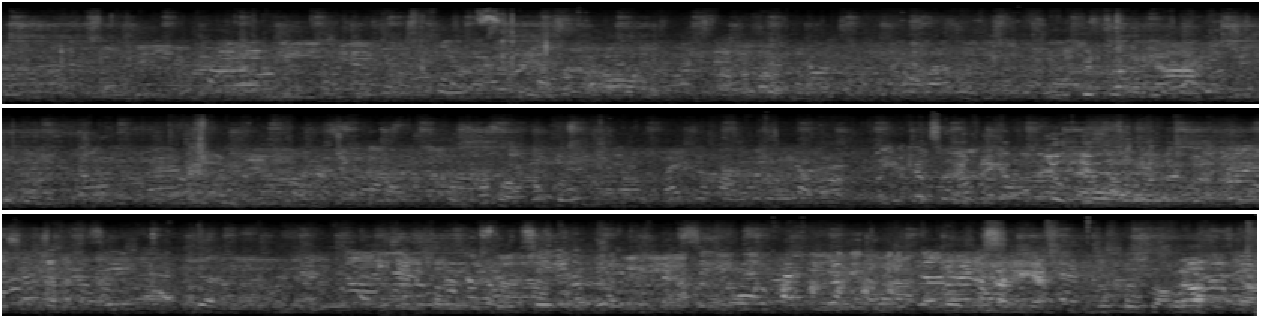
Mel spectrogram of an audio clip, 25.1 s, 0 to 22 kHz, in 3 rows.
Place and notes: L'Aquila, Piazza Chiarino - 2017-06-08 05-Pzza Chiarino
L'Aquila AQ, Italy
